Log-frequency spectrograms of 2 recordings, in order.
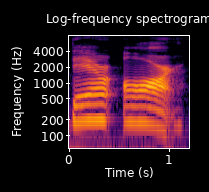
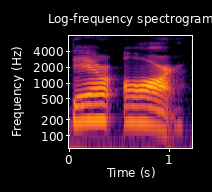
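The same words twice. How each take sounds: First: An American accent with a clearly heard r. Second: The same.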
